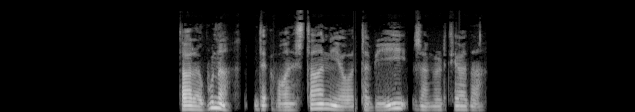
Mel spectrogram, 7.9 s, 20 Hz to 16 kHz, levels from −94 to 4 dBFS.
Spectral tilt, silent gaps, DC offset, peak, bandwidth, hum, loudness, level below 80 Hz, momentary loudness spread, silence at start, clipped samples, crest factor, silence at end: -5.5 dB/octave; 3.09-3.16 s; under 0.1%; 0 dBFS; 11.5 kHz; none; -23 LUFS; -64 dBFS; 11 LU; 2.25 s; under 0.1%; 24 dB; 1.9 s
